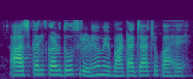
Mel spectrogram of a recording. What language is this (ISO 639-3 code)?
hin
